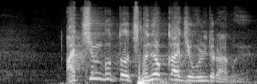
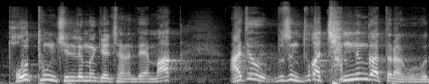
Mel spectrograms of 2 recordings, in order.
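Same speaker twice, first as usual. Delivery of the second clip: normal talking voice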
